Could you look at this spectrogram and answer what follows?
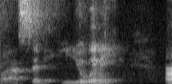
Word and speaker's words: Uyuni: Uyuni. That's how you pronounce the name of that city. Uyuni.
